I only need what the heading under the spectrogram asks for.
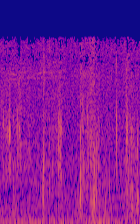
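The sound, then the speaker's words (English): Footsteps walking over rocks on a rooty hiking trail: soft, scuffing steps in an uneven rhythm, faint against a steady background noise. “I find these rocks are easier just to walk on instead of trying to get around everything.”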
